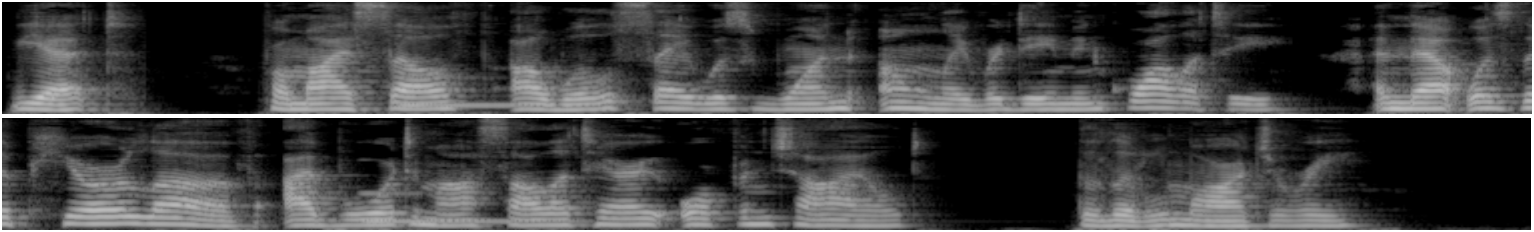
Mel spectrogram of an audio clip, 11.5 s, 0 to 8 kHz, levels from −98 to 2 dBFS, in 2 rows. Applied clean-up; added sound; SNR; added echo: classical method log-MMSE.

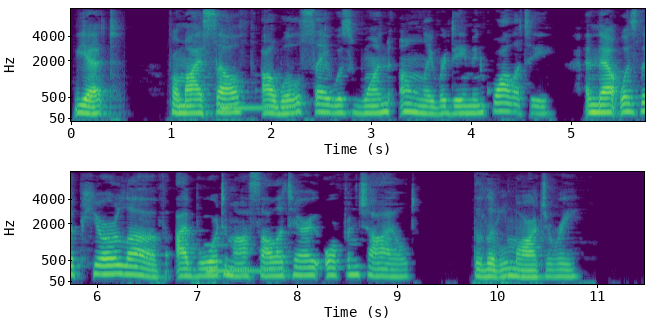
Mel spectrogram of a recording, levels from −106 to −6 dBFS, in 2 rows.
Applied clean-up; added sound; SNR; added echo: classical method Wiener filter.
